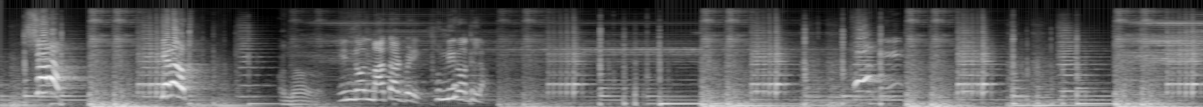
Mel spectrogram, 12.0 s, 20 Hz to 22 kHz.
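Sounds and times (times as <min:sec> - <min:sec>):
background score music: 0:00.0 - 0:12.0
woman speaking forcefully: 0:00.3 - 0:00.8, 0:01.6 - 0:02.0.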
